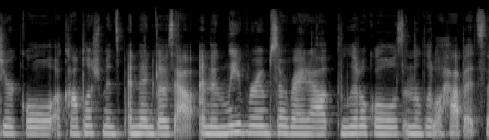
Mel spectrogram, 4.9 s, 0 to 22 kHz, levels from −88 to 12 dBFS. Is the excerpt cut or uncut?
cut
